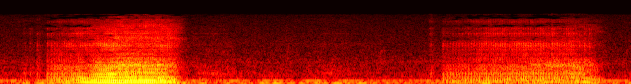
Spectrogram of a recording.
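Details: Two rough, rattling snores on breathing in, about five seconds apart, with quiet breathing between; sleep snoring recorded overnight by a bedside snore-tracking phone app.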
